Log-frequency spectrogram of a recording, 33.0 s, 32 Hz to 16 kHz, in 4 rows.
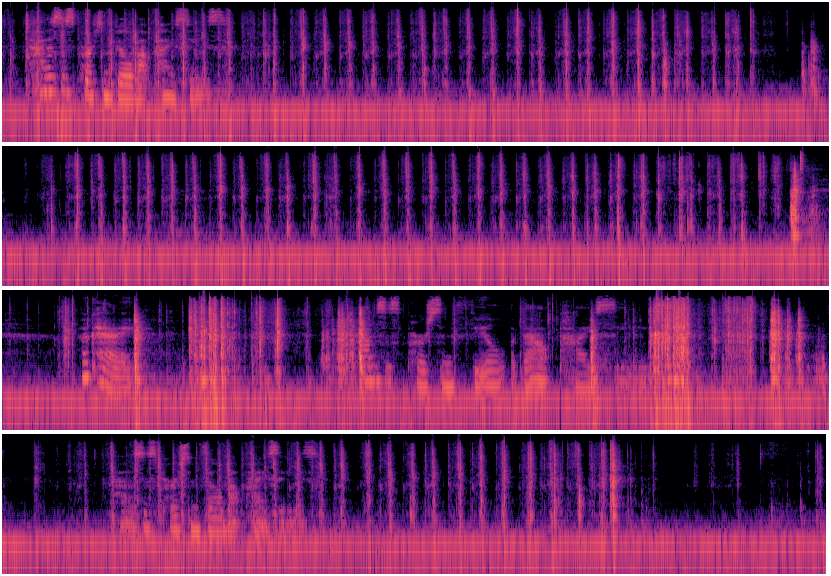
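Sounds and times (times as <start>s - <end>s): cards being shuffled: 0.0s - 7.7s, 8.5s - 17.4s, 18.1s - 20.4s, 21.8s - 33.0s
card rustle: 21.1s - 33.0s.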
